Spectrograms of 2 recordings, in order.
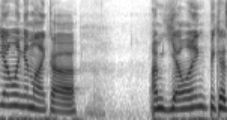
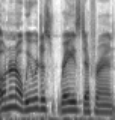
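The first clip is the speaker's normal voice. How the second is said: usual speaking voice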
